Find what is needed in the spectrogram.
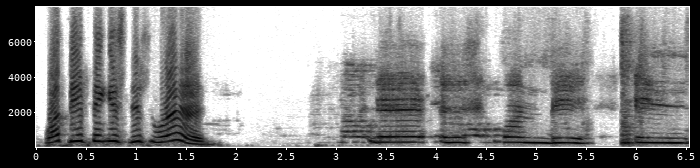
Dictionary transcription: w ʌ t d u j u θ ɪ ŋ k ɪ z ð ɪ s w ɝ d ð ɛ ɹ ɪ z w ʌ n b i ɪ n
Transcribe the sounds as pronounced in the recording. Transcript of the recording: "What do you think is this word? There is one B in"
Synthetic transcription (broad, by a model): w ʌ t d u j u θ ɪ ŋ k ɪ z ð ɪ s w ɝ d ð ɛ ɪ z w ʌ n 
